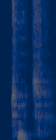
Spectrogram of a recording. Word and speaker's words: tout: Now you might ask, okay, so why are you saying tout est possible when you just said that it's pronounced tout?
